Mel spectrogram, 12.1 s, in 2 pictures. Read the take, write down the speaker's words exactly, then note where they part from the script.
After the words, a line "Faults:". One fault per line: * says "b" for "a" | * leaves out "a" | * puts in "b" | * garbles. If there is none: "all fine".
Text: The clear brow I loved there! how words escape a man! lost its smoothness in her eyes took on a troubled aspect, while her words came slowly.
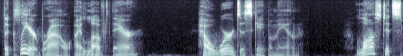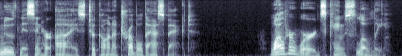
The clear brow I loved there! how words escape a man! lost its smoothness in her eyes took on a troubled aspect, while her words came slowly.
Faults:
all fine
